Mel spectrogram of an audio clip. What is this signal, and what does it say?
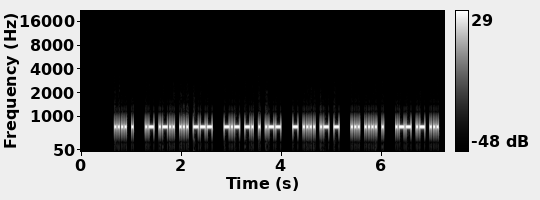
Morse code, heard as a keyed tone, about 36 wpm, 700 Hz. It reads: HE ALSO KNEW THAT SHE WAS
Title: Sentences from Top 1000 Words - Review Part 1 - 35wpm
